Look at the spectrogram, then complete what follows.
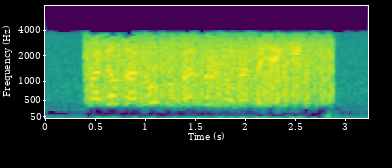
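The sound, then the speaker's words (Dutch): A weak radio transmission from a station checking in to a radio net, buried under a steady, loud burst of static hiss that starts abruptly, lasts about two and a half seconds, then cuts off. “Was een beetje in de ruis in elk geval.”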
